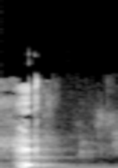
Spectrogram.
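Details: A single abrupt, voiced gulp with a brief sharp catch in the throat during a self-recorded hiccup attack: one hiccup.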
